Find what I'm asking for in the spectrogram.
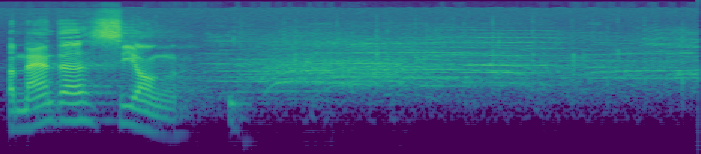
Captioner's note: cheering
